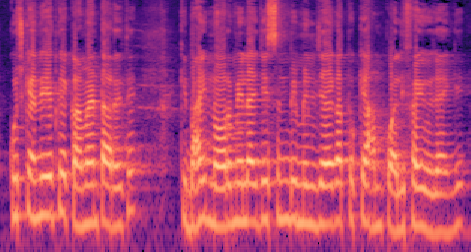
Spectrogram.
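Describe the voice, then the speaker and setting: Casting: presenter, mid-pitched voice, informal exam-update explainer, emphatic, repeats points, mixes in English terms. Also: mellow. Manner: repetitive, emphatic explaining with English loanwords mixed in.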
